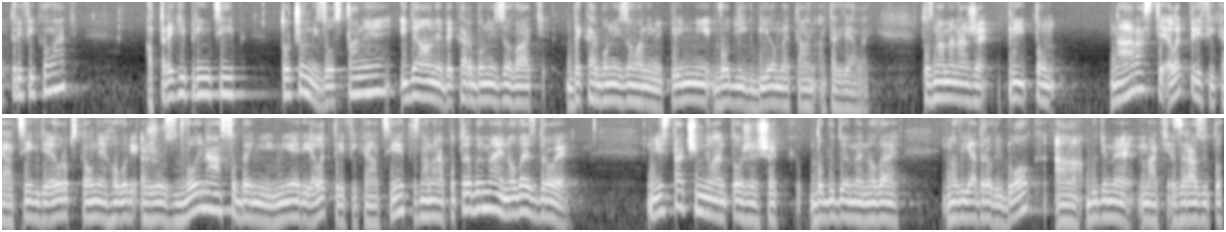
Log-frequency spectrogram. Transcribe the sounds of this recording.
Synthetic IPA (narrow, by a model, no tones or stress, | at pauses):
k̚t̪ɾifikɔʋac | ʔat̪ɾɛciːpɾint͡siːpt̪ɔt͡ʃɔmizɔst̪aɲɛid̪ɛaːlɲɛd̪ɛkaɾbɔnizɔʋaɟ | d̪ɛkaɾbɔnizɔʋaniːmiplinmiʋɔɟiːɡbiɔmɛt̪aːnʔa̰t̪aɡɟa̰lɛ̰j | t̪ɔznamɛnaːʒɛ̰pɾit̪ɔm | naːɾascɛʔɛ̰lɛk̚t̪ɾifikaːt͡siɛɡɟɛɛʊɾɔːpskauːniaɦɔʋɔɾḭːʔaʒɔzd̪ʋɔjnaːsɔbɛɲiːmɪɛɾiɛlɛk̚t̪ɾifikaːt͡siɛt̪ɔznamɛnaːpɔt̪ɾɛbujɛmɛajnɔʋɛːzd̪ɾɔjɛ̰ | ɲɛst̪at͡ʃiːmilɛnt̪ɔʒɛfʃaɡd̪ɔbud̪ujɛmɛnɔʋɛː | nɔʋiːjad̪ɾɔʋiːblɔka̰buɟɛmɛmaɟzɾazut̪ɔ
